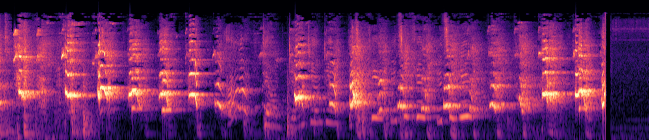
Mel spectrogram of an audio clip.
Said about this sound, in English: And right there, that was my dog. His name is Mac. He's a Dobie.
